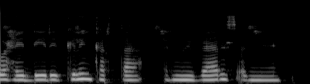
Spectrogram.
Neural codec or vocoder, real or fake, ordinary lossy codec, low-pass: none; real; none; 9.9 kHz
